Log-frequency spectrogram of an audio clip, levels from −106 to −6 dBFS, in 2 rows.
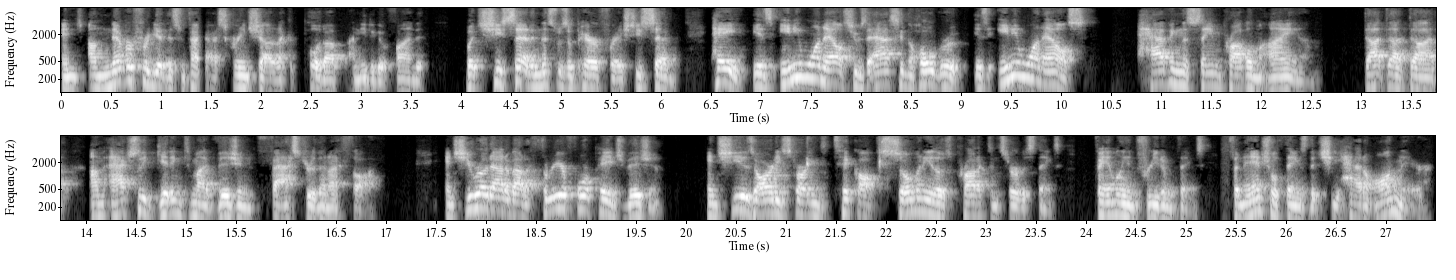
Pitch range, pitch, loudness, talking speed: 120-160 Hz, 135 Hz, -17 LUFS, 220 wpm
